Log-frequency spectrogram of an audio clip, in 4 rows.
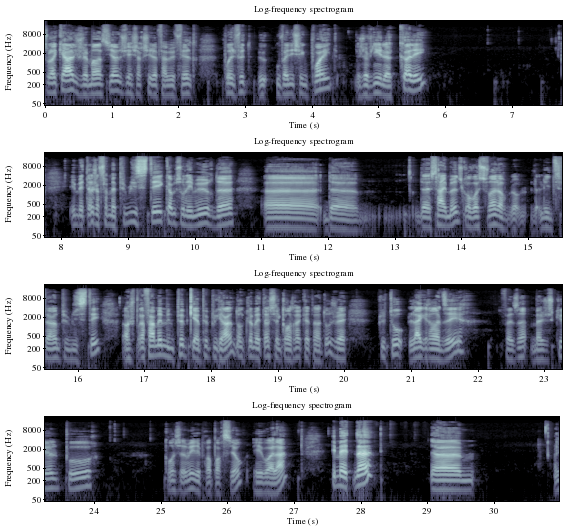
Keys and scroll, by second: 5.3 super+v.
